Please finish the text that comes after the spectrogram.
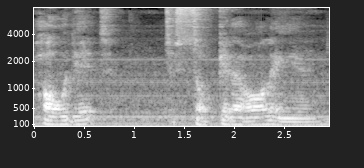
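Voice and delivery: guided meditation. Acted.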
